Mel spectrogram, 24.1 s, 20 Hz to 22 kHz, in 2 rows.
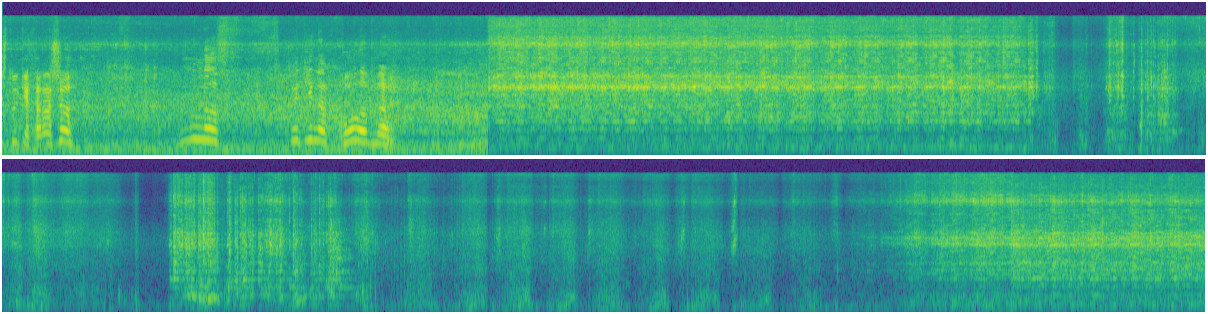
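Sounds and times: ice auger grinding into ice: 4.8s - 12.6s, 13.7s - 24.0s
scrapes and knocks: 4.8s - 12.6s, 13.3s - 24.0s.

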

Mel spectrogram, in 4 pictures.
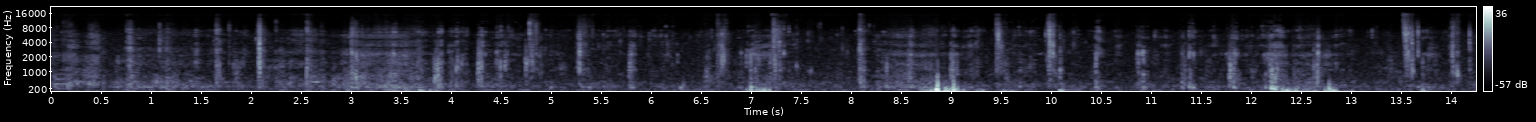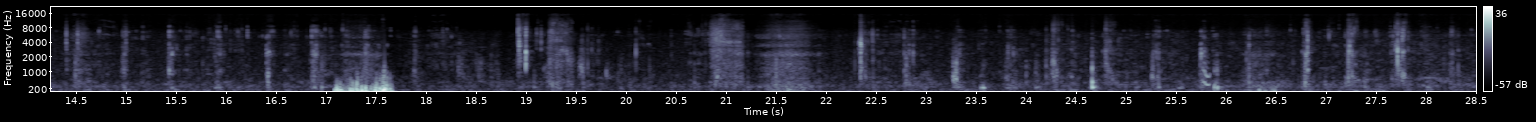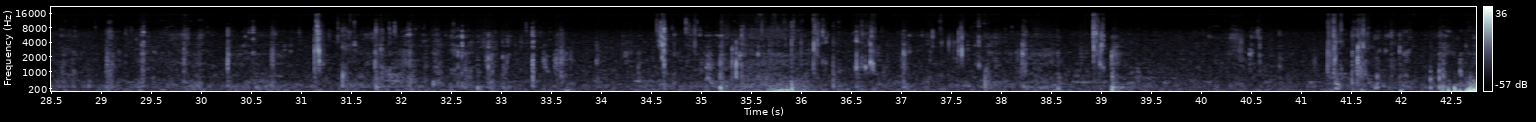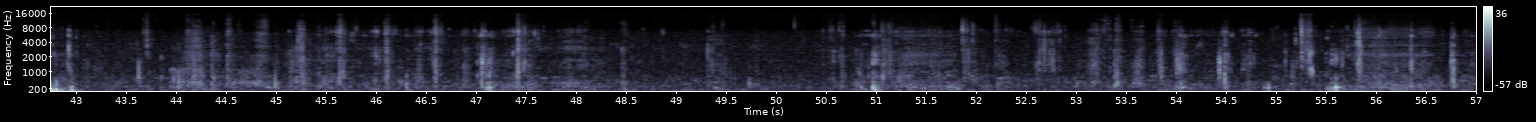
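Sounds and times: chewing and lip smacking: 0.0s - 57.0s.

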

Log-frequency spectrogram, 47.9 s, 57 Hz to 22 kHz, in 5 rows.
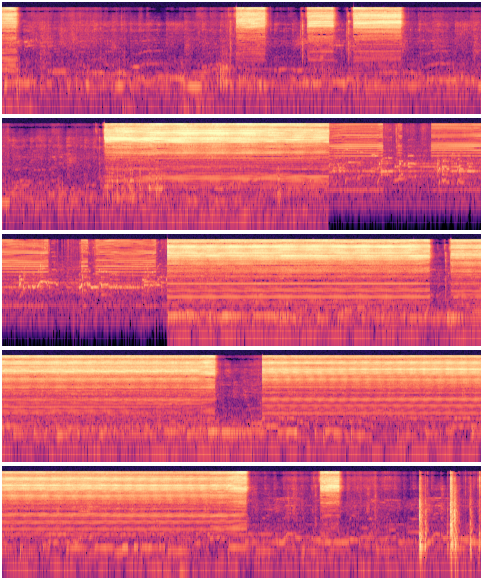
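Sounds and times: tattoo machine buzzing: 0.0s - 0.4s, 4.6s - 5.3s, 6.1s - 8.1s, 11.6s - 17.2s, 18.2s - 20.1s, 21.1s - 33.1s, 34.0s - 43.3s, 44.7s - 45.2s
background music: 0.0s - 47.9s.

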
